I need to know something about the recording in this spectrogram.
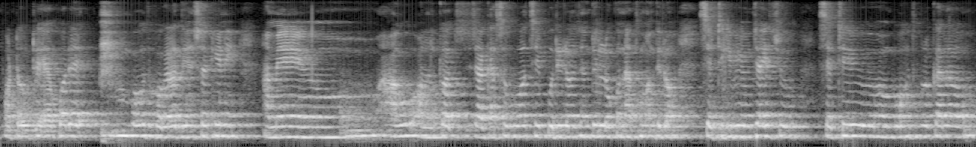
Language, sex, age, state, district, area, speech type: Odia, female, 60+, Odisha, Khordha, rural, spontaneous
